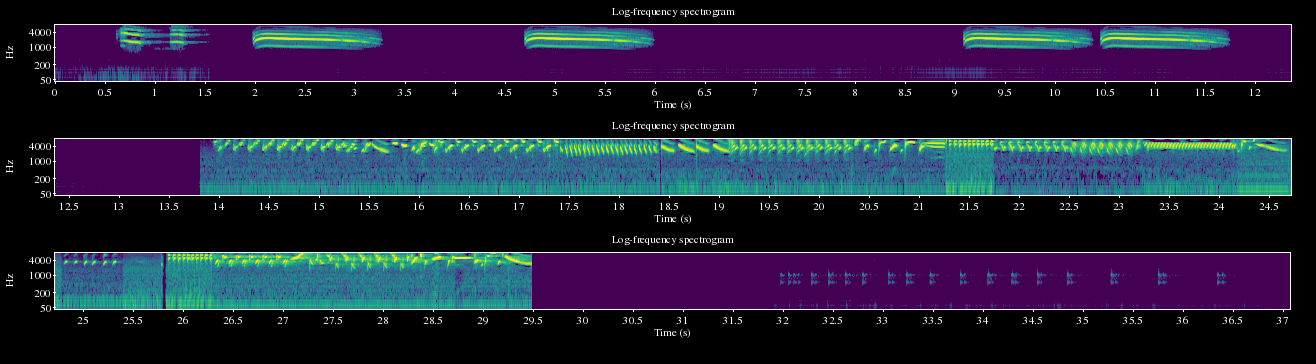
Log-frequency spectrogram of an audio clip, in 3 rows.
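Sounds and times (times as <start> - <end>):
bird singing high trills: 0.1 - 1.6, 13.9 - 29.5.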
